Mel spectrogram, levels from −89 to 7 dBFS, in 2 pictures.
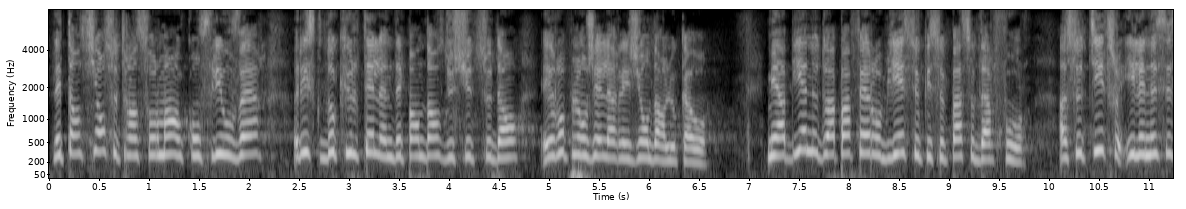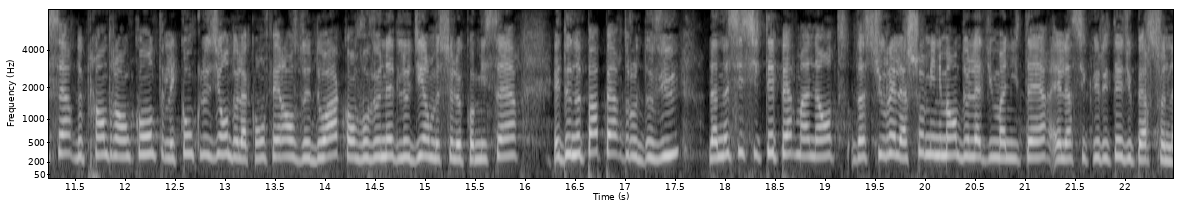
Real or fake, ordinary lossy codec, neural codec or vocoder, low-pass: fake; none; codec, 16 kHz, 16 kbps, FunCodec, trained on Chinese and English, 50 frames a second; none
